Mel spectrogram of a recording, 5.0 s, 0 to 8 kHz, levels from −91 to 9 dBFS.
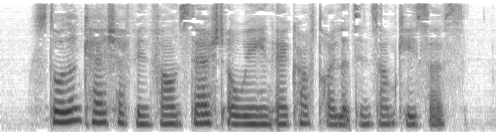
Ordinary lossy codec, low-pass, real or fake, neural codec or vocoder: MP3, 32 kbps; 7.2 kHz; fake; vocoder, 24 kHz, 100 mel bands, Vocos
